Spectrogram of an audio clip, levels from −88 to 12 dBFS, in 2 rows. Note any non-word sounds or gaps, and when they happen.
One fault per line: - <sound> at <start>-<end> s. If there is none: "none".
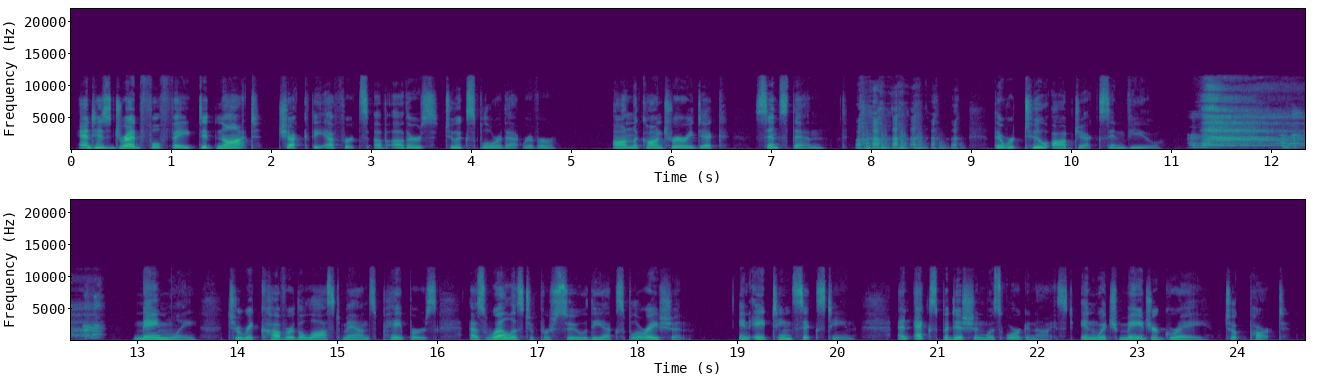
- laugh at 7.8-9.0 s
- sigh at 11.2-12.7 s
